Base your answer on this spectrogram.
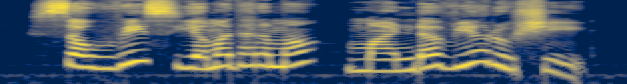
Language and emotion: Marathi, neutral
